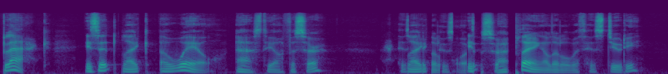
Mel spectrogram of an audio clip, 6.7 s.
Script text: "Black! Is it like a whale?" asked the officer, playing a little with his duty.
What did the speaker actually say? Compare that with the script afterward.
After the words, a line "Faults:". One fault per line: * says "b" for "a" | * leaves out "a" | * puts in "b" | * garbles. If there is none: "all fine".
"Black! Is it like a whale?" asked the officer, [garbled] playing a little with his duty.
Faults:
* garbles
